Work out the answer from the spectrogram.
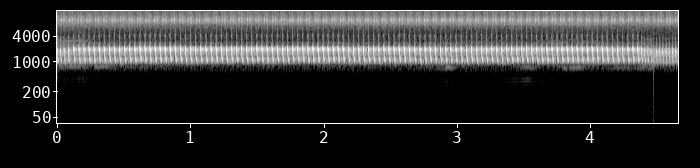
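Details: A Eurasian nightjar churrs at dusk in open woodland or heathland: one unbroken, mechanical-sounding trill, rapid and even like a distant engine, with a slight pitch shift near the end. The churring can last minutes and serves territory and attracting mates.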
